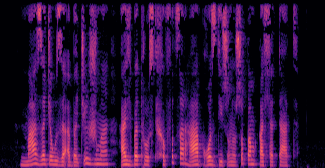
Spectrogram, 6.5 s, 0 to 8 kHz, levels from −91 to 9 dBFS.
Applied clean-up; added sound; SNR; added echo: none; none; none; none.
